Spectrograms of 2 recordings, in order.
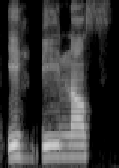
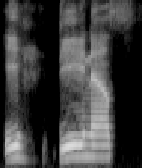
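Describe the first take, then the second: First: "ihdinas" darkened to "ihdinos"; thick "na". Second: "ihdinas" with a light, front A; thin "na". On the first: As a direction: round the last vowel of "ihdinas" toward O. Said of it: "bukan ihdinas". ("ihdinas" dengan "na" tebal, jadi "nos") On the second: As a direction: draw out "ihdinas", last vowel open and thin. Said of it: "Jadi bacanya". ("ihdinas" dengan "na" tipis) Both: Shown as a demonstration.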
